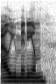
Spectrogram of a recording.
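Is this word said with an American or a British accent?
British. It is said with a British pronunciation.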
